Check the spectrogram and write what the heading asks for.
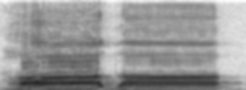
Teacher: کو لمبا کیا، ہا، غال الف زبر ذا، ہا ذا، یعنی ہا کو بھی لمبا کیا، زال کو بھی ہم نے لمبا کیا کیونکہ الف سے پہلے زبر آ گئی تو یہ الف مدہ بن گیا ، اس لیے اس کو ہم نے لمبا کر کے پڑھنا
